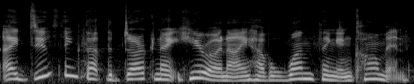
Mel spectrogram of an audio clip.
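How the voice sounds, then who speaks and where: A woman's voice: on the high side, animated, normal speed, noisy background, natural voice. A woman voicing a wry, confident female tavern boss in a video game, playful and teasing. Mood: musing. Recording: music playing behind the voice.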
